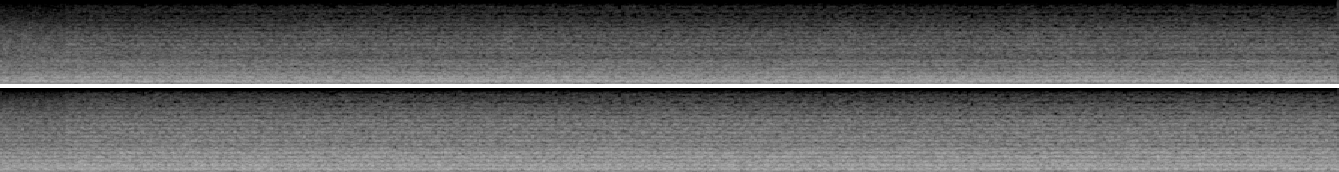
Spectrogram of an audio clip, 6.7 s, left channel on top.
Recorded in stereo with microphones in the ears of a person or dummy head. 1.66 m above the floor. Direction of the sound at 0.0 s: 55° right (ahead or behind).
